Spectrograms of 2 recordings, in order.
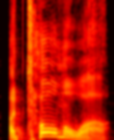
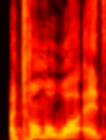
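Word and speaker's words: Otomewo: And the syllable you stress in the second name is toe, the second syllable. So it's like Atomawa. Atomawa.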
